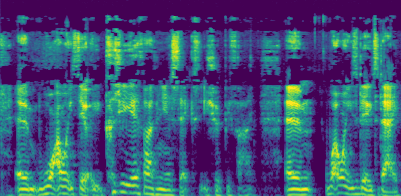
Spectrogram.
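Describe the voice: Someone does a plain reading aloud with lively intonation.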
